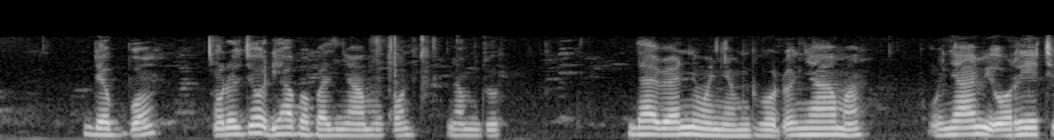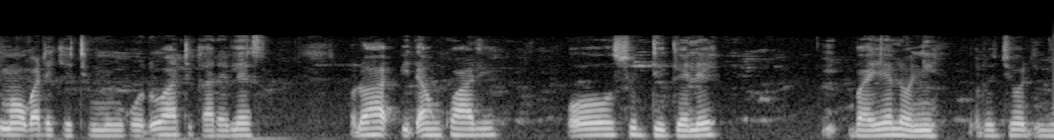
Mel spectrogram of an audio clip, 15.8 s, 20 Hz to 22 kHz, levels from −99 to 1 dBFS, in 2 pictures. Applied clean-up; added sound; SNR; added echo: none; none; none; none.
